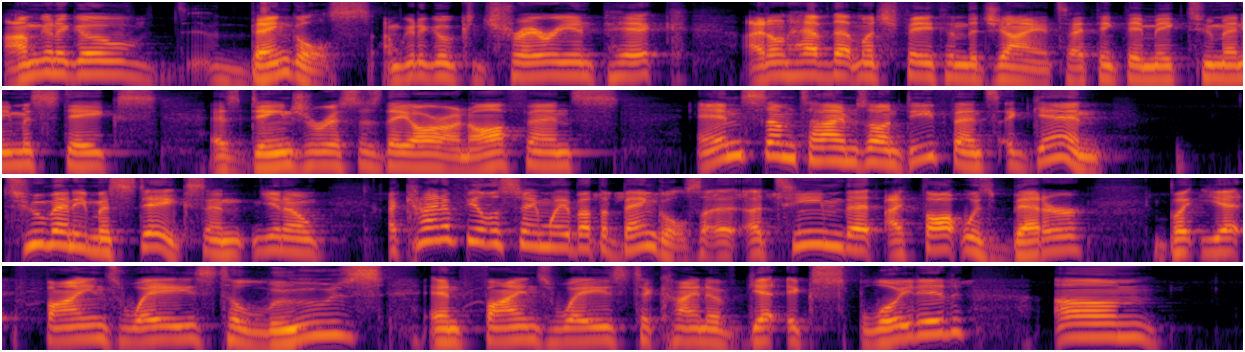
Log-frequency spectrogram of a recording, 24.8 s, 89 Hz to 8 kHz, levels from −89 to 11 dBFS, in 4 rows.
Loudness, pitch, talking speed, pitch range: -20 LUFS, 155 Hz, 190 wpm, 145-185 Hz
